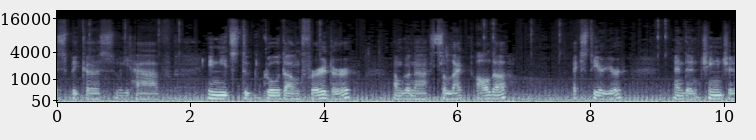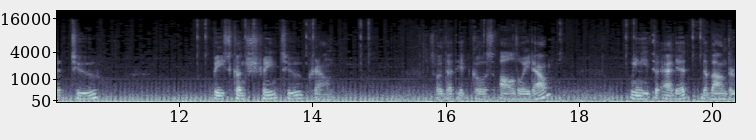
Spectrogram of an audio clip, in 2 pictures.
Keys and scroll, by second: 3.3 Escape, 4.5 Escape, 5.7 Tab, 10.5 Tab, 10.8 Escape, 15.4 Escape, 15.6 Escape.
